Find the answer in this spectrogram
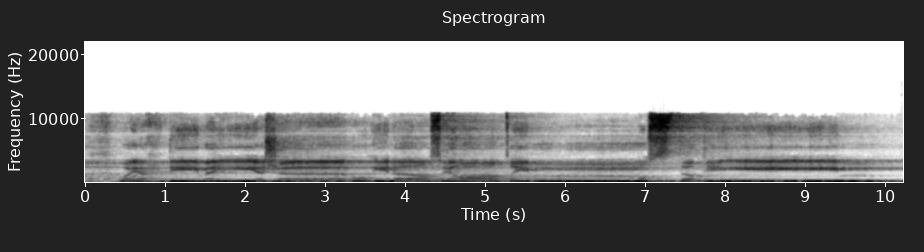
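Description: A single male voice, the imam, chanting Quran recitation in slow, melodic phrases, with long held notes that bend up and down. The voice pauses briefly at the start, then goes on.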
